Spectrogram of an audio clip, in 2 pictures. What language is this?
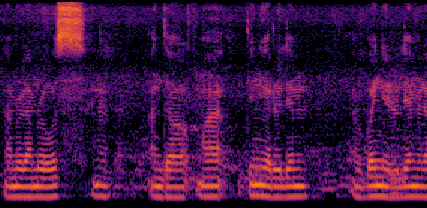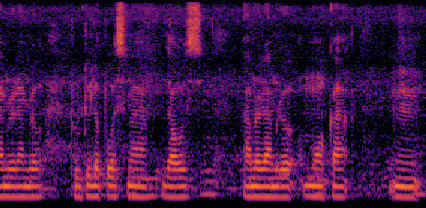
Nepali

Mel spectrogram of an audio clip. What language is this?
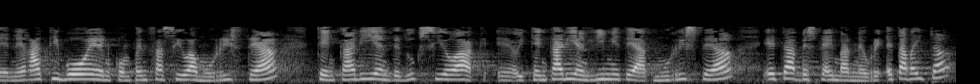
Basque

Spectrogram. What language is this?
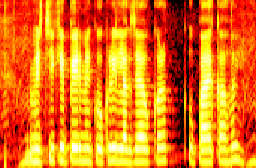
Magahi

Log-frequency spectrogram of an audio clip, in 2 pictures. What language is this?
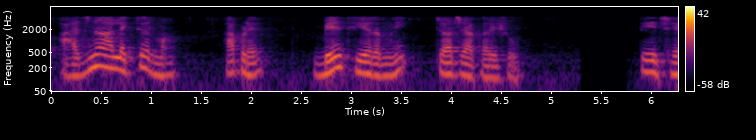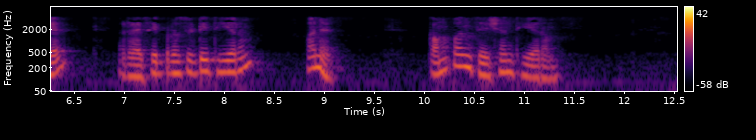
Gujarati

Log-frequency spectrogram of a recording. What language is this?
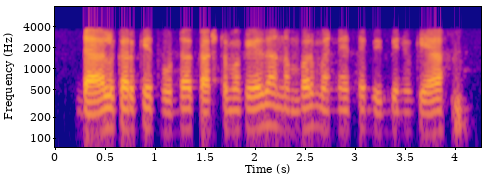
Punjabi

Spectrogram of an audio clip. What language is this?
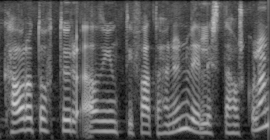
Icelandic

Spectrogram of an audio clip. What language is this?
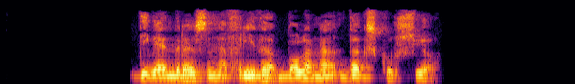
Catalan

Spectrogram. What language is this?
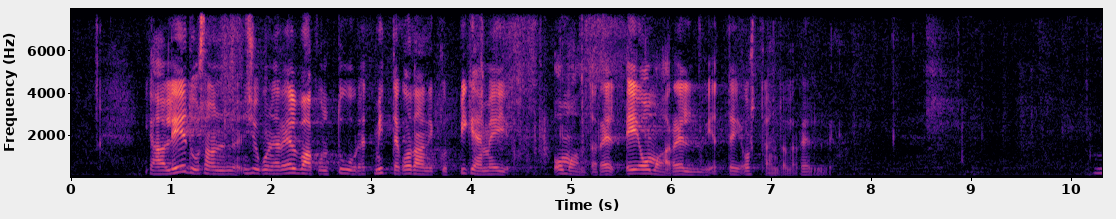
Estonian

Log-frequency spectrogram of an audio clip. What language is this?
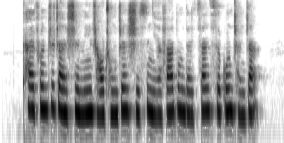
Chinese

